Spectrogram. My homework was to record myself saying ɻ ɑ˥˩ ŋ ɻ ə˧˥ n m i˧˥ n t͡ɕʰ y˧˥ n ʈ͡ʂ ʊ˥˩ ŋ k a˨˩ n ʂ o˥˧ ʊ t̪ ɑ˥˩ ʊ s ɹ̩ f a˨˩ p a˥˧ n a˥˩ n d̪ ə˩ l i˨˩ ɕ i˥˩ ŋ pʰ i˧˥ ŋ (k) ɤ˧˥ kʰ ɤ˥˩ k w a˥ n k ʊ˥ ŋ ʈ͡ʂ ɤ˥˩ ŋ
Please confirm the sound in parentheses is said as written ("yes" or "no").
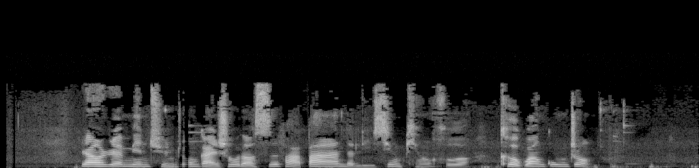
no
